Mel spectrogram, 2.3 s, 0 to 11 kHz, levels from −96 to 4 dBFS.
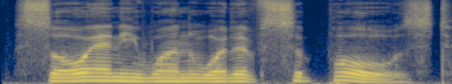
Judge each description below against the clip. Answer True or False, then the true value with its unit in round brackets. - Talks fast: False (160 wpm)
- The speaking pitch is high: False (130 Hz)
